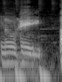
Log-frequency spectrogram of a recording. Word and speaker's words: NOH8: Am I saying that right? Is it NO or N0? – It's no hate.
